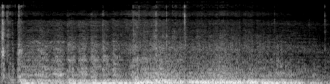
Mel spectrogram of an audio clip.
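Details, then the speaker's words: 1997 Jeep Grand Cherokee, key fob not working: engine cranks, catches and rumbles a few seconds then shuts off; faint slow clicking from horn relay under hood shows alarm activated, anti-theft shutdown. "it shuts off right away now again notice that we don't have any clicking in the dash here but if we get in underneath the hood and take a look it's very faint but you can hear it slowly clicking"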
